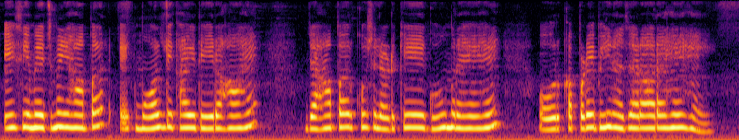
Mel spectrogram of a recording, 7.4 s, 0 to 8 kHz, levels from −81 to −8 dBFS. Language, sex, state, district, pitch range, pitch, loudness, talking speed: Hindi, female, Rajasthan, Jaipur, 260-275 Hz, 270 Hz, -14 LUFS, 200 wpm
